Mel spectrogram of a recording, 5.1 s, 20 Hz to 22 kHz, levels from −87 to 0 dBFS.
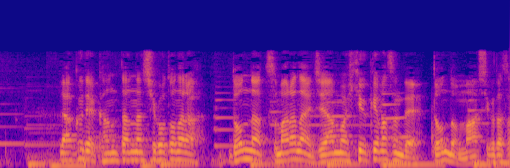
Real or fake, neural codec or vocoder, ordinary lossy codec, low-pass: real; none; none; 7.2 kHz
